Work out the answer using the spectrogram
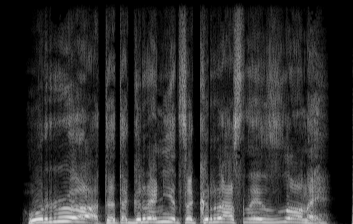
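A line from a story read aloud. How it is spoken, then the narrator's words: Growl. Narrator (Russian): прорычал Кай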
